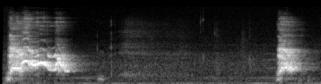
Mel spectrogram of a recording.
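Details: Younger Jack Russell Terrier in a garden barking while trying to get a bone from his older brother; one long, harsh bark near the start, then quiet, then a second sharp bark at the end.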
